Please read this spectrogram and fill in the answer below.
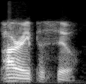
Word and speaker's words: pari passu: discussion about liquidation preferences and pro-rata rights and pari passu. Is that how you say it, Louis? Well, I say it pari passu.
